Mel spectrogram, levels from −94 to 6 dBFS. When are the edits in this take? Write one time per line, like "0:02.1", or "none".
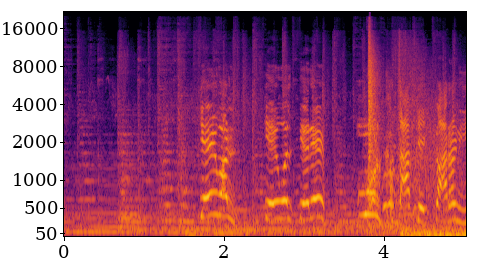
0:01.6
